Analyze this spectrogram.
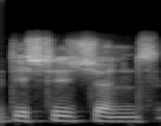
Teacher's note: Yeah, it's a little bit je sound. The zh sound is like a j sound, but so it's this voiced sh, right?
